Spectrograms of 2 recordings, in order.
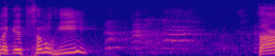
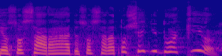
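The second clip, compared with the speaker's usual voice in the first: softer, half-laughing mock claim; mock the faithless believer; mock hollow claim; 11 dB quieter, faster than usual. Preacher mocking a church's empty healing claims. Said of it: "cita assim".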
